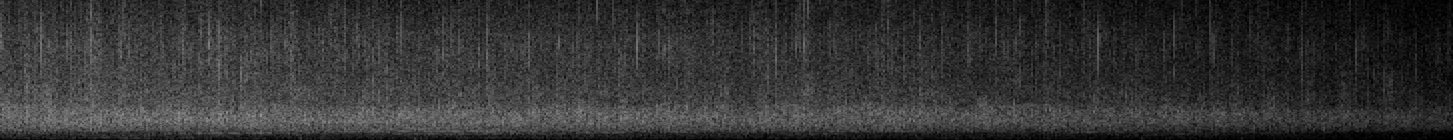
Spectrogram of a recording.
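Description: Audience applauding at the end of a song. The applause is loudest at first and slowly fades out.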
